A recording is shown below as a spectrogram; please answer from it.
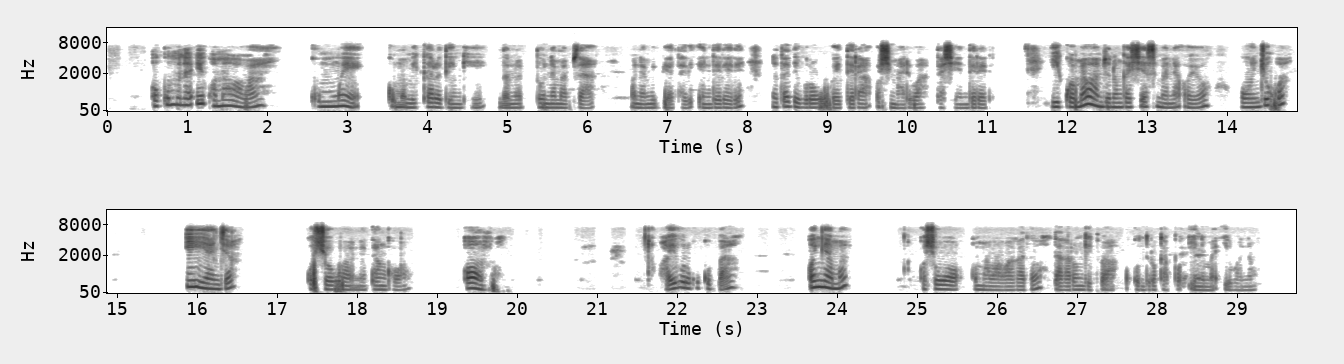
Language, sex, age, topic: Oshiwambo, female, 25-35, agriculture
